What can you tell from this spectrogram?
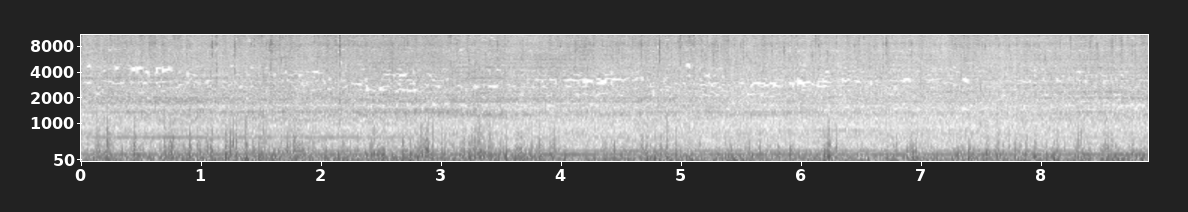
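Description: Steady low motor drone with an unchanging hum, mixed with wind rumbling on the microphone.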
